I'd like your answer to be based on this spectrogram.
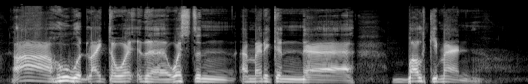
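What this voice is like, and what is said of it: Put-on Arabian-sounding accent. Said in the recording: “Not sure about the accent ... The accent. Jesus. ... He's an Arabian slave owner.”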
